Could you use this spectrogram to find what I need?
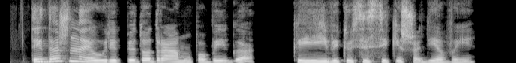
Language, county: Lithuanian, Vilnius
